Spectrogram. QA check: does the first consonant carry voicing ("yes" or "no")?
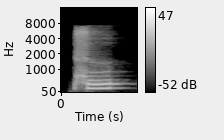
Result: no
